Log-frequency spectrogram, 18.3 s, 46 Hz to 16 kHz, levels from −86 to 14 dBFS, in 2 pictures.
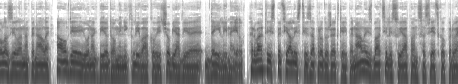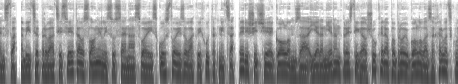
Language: Croatian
